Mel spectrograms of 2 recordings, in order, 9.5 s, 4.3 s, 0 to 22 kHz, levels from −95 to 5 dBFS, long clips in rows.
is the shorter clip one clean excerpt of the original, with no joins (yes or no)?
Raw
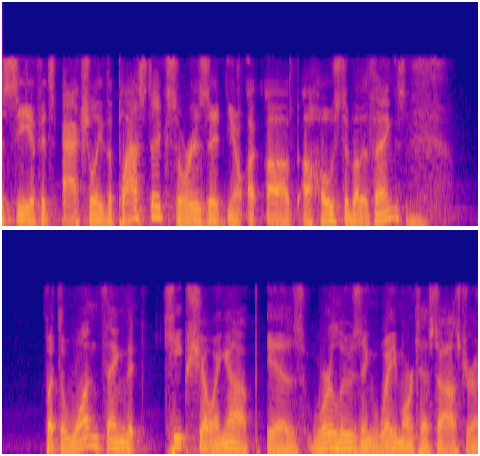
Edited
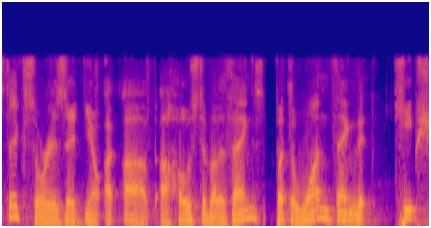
no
